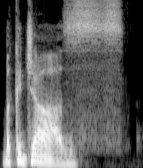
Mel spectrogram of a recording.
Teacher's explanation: Ayrıca kelimenin sonunu uzatmak da iticilik katar. Bakacağız. Z de S'ye dönüşüyor.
